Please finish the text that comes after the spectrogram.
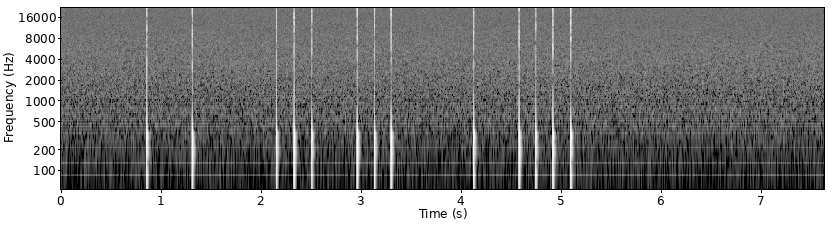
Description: Tap code, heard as knocks on a wall, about 6 knocks a second. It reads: AND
